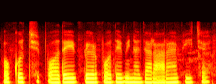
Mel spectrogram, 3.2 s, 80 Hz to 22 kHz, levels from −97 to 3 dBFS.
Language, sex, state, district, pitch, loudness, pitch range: Hindi, female, Madhya Pradesh, Bhopal, 185 Hz, -15 LUFS, 170-185 Hz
